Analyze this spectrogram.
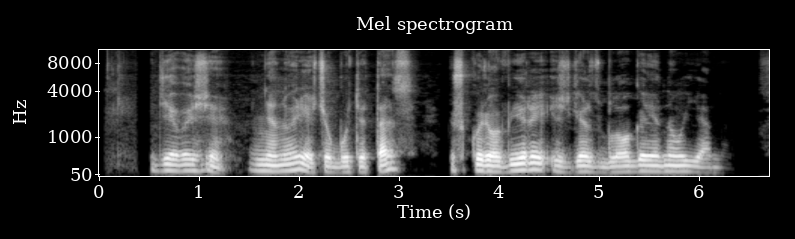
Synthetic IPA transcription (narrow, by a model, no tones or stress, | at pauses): d̪ʲiɛʋɐʒʲɪ | nʲɛnoːɾʲeːt͡ʃʲɛʊbuːt̪ʲɪt̪ɐs | ɪʃkʊɾʲoːʋʲiːɾɐɪʔɪʒʲɡʲɪɾsblˠoːɡɐɪɪnɐʊjiɛnɐ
